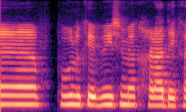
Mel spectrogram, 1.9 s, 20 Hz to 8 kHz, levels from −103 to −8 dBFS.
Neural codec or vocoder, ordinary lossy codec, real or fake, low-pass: none; none; real; none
